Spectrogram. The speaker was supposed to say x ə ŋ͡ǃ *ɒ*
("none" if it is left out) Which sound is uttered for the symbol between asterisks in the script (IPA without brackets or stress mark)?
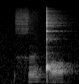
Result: ɒ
